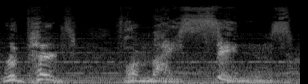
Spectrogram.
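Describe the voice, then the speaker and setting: A wrathful orc warlord in a game cinematic. The voice is gravelly and proud, delivering slow, emphatic declarations that swing widely in pitch, with loud music underneath. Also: male voice, animated, heavily acted. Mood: proud defiance. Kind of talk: video game cinematic acting.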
